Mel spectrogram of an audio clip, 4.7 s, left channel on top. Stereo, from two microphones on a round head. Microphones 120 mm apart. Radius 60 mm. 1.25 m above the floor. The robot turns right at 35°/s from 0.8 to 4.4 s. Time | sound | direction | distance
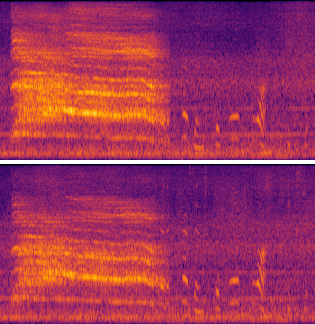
0.2 | a scream | 65° left | ?
2.4 | a woman speaking | 85° right | ?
